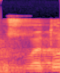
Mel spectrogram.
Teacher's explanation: واو ہونٹوں کی نہ تمام گلائی سے جلدی ادا کریں گے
